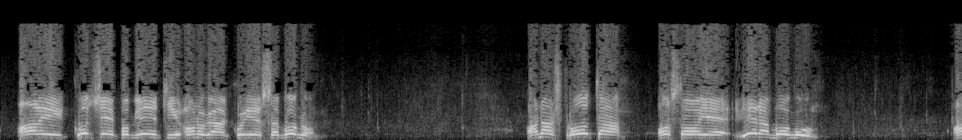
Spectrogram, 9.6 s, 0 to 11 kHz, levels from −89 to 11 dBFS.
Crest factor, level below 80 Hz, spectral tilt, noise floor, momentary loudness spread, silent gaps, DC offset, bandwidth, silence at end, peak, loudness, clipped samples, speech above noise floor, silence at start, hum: 14 dB; -48 dBFS; -2 dB/octave; -55 dBFS; 6 LU; none; under 0.1%; 9.6 kHz; 0 s; -2 dBFS; -13 LUFS; under 0.1%; 43 dB; 0.2 s; none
